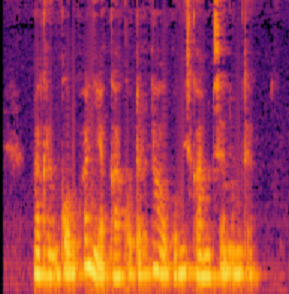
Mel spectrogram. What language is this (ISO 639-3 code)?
kat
